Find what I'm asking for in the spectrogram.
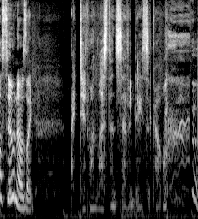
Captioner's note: laughs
